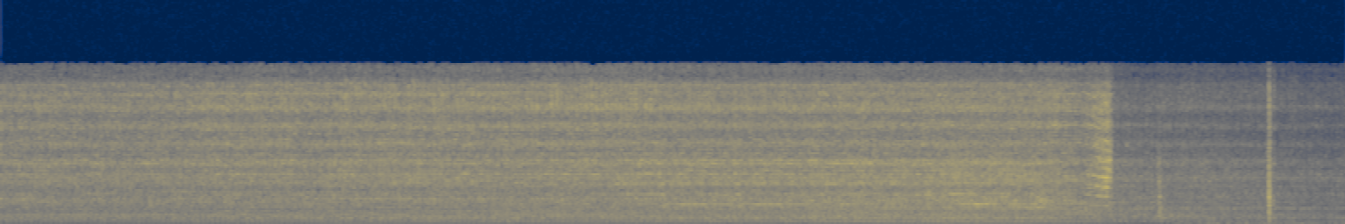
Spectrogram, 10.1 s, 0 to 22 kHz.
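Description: Portable band sawmill cutting through a log: its 23 hp Briggs & Stratton engine runs steadily under load while the band blade saws. About eight seconds in the sawing sound cuts off abruptly as the blade clears the end of the log, followed by a single click.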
